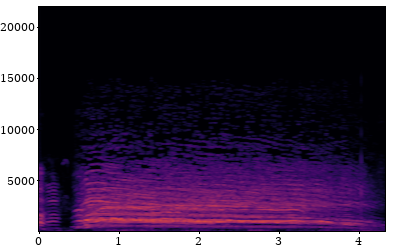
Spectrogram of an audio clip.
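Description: A crowd of voices shouting and cheering together. It starts abruptly about half a second in, holds loud and steady, then fades near the end.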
